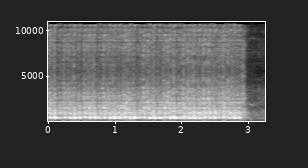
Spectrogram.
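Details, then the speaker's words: Diesel vehicle on a cold, damp day, test crank without glow plugs: sluggish, labored cranking about three turns a second, not firing; slower than the Suburban; owner suspects the starter and will pull it, battery was just charged. "by cranks see what I mean compared to the Suburban I'm going to pull that starter I don't like it"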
